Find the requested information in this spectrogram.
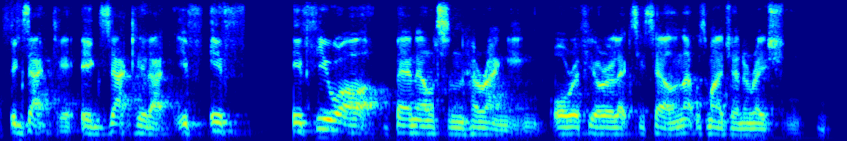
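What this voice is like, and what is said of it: Oxbridge English accent. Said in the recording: “your beautiful Oxbridge accent”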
